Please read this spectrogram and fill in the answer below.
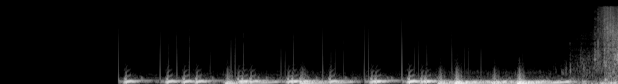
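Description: After about a second of silence, a deep electronic throb pulses about four times a second with clicks on top and grows louder. Near the end it gives way to a rushing swell of noise: a sound-design effect for an animated logo.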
